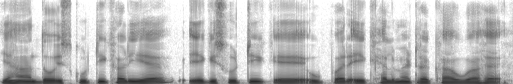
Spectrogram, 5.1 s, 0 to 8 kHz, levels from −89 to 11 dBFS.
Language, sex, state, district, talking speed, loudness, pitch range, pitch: Hindi, male, Jharkhand, Ranchi, 165 wpm, -13 LUFS, 120-130 Hz, 125 Hz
